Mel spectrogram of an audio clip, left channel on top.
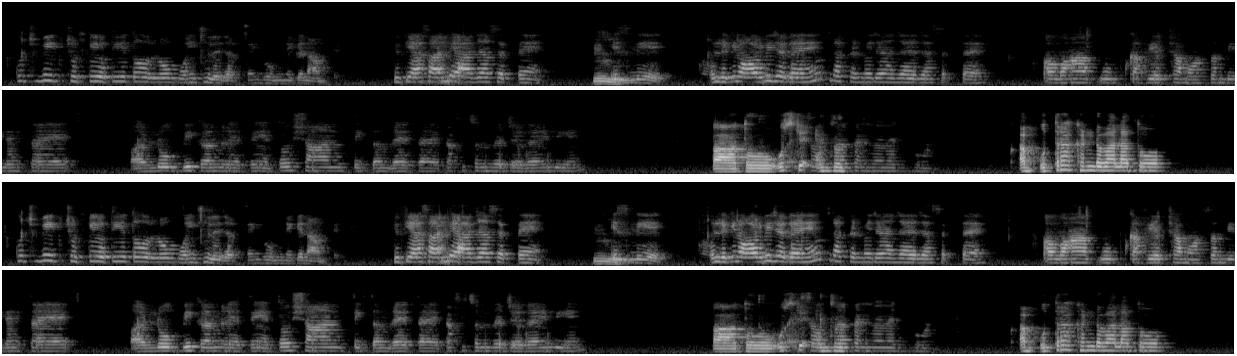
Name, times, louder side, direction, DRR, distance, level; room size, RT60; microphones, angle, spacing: voice 1, 0.1-3.3 3.9-5.4 6.1-6.6 7.0-9.8 10.4-13.0 13.6-18.2 19.9-21.6, right 3 dB, 50° right, 0.9 m, -32 dB
voice 2, 5.9-6.4 19.4-20.8 22.5-23.9, left 4 dB, 45° left, 0.4 m, -23 dB
6.1 x 3.0 x 2.9 m
head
